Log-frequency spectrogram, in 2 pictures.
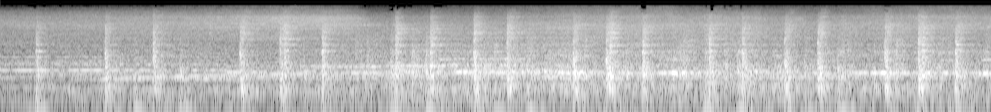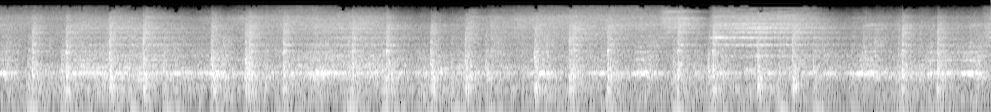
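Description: Electric train running over rail joints, the wheel clicks coming faster and faster. A motor whine rises in pitch in the first few seconds and then holds steady. Near the end a high wheel squeal joins in.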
